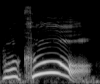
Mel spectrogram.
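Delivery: high, loud, drawn-out cheer; hammed-up happy squeal; retold delighted mom. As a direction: imitate mom's sudden delight with a big swoop up. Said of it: "And she's like".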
